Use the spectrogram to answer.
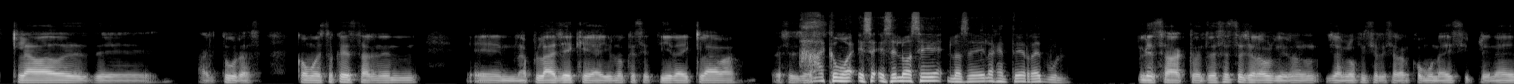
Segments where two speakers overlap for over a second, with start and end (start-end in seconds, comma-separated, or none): none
